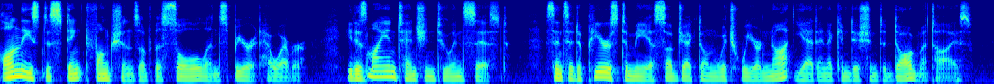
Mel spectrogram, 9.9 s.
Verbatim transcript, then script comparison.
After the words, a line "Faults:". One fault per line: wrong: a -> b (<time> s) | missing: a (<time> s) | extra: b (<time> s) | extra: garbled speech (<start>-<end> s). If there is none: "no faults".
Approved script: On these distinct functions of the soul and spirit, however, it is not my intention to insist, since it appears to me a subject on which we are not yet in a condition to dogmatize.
On these distinct functions of the soul and spirit, however, it is my intention to insist, since it appears to me a subject on which we are not yet in a condition to dogmatize.
Faults:
missing: not (3.7 s)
